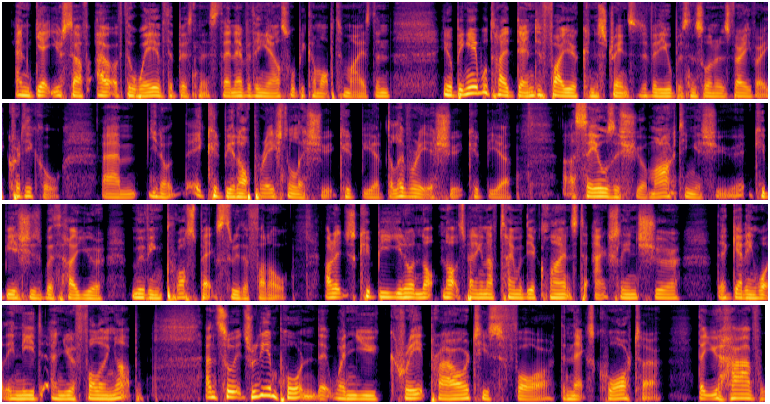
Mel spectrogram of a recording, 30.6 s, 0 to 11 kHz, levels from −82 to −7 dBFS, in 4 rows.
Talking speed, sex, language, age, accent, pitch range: 225 wpm, male, English, 30-49, British, 115-135 Hz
